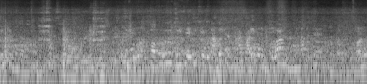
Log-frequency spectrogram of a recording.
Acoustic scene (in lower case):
restaurant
